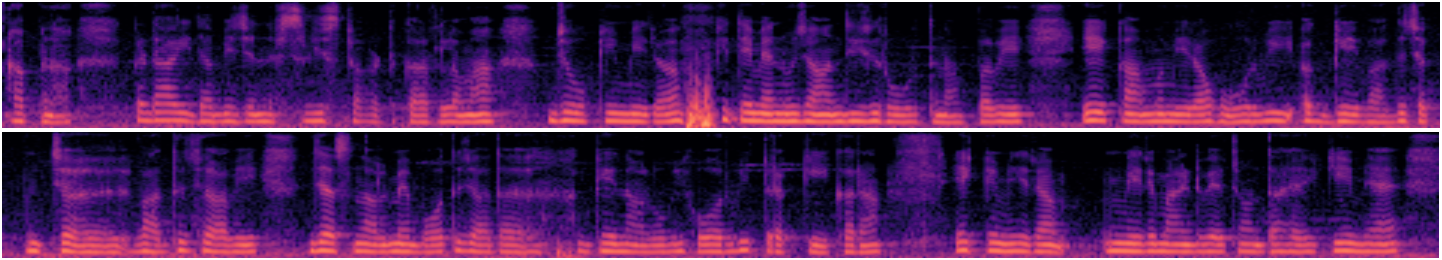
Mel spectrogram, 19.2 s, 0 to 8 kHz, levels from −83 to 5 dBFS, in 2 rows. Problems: constant background noise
